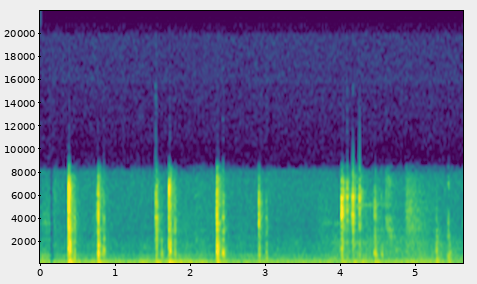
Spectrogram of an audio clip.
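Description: Computer keyboard typing while a date field is filled in on an online form, a handful of separate key taps spread unevenly over a quiet room background, close and fairly crisp, with no voices.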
